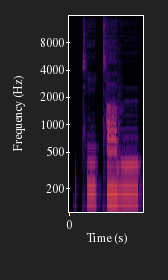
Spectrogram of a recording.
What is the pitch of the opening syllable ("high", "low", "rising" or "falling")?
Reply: low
